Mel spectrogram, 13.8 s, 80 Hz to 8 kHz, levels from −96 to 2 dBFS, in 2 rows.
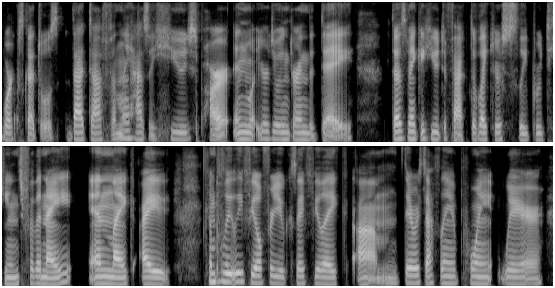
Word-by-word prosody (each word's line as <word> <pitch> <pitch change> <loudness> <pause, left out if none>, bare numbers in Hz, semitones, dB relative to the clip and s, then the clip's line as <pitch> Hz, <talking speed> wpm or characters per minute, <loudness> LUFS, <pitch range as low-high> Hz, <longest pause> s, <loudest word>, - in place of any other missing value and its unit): work - - -4
schedules, - - 0
that 145 0 0
definitely 90 - -4
has - - -2
a 80 - -9
huge 145 - -3
part 75 0 +3
in 145 +1 -2
what 140 - -3
you're 155 - -6
doing 145 -1 -4
during 140 0 -2
the - - -7
day, - - +3 0.5
does 155 +2 +3
make 155 -1 +1
a - - +3
huge 150 -3 -4
effect - - -1
of, 140 - -5
like, 140 -1 -1
your 140 - -4
sleep 135 -3 +1
routines 135 0 -4
for 145 - -5
the 145 0 +1
night, 135 +5 +4 0.2
and, 145 0 +5
like, 135 0 +5
I 135 -2 +5 0.4
completely 180 0 0
feel 155 -4 +2
for 155 - -6
you, 140 -2 +1
'cause 135 - -4
I 145 - +1
feel 145 -2 -4
like, 135 -1 0
um, 80 +6 0
there 155 - +2
was 155 +1 -1
definitely 145 0 -1
a 145 - -7
point 140 -1 -3
where 135 - 0
140 Hz, 200 wpm, -26 LUFS, 135-150 Hz, 0.5 s, and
